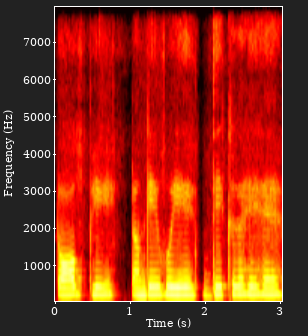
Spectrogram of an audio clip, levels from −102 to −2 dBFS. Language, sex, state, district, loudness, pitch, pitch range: Hindi, male, Maharashtra, Gondia, -17 LUFS, 220 Hz, 210-220 Hz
